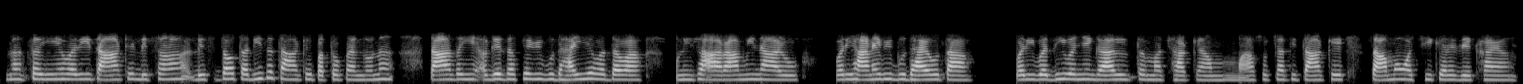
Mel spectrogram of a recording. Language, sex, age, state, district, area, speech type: Sindhi, female, 45-60, Delhi, South Delhi, urban, conversation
